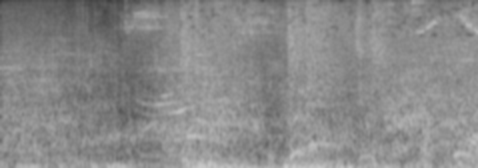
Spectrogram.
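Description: Flames burst and roar in a fiery blast.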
